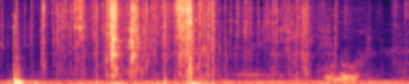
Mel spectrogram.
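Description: A trading card pack's wrapper being crinkled and torn open by hand, in a run of rustling bursts that are loudest about one and two seconds in, then quieter handling.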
